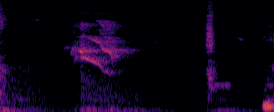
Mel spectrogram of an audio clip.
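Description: A short bird call about half a second in, a high chirp falling in pitch.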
